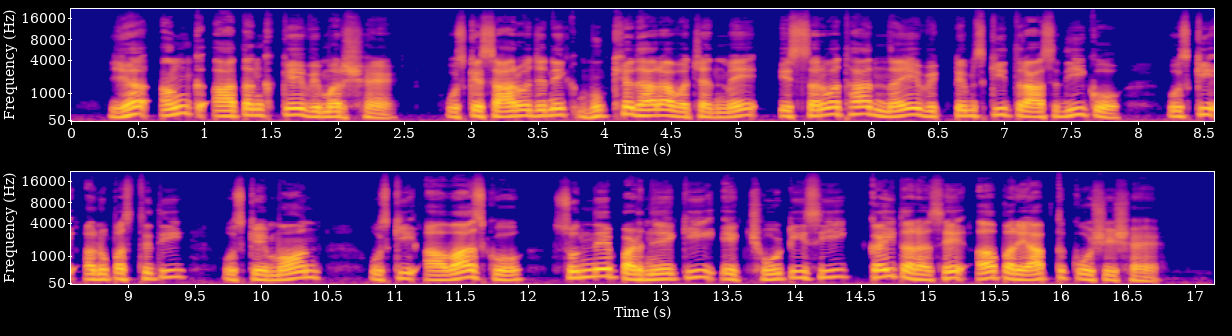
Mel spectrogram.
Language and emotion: Hindi, neutral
